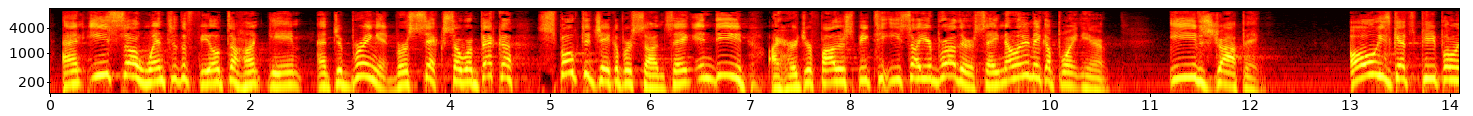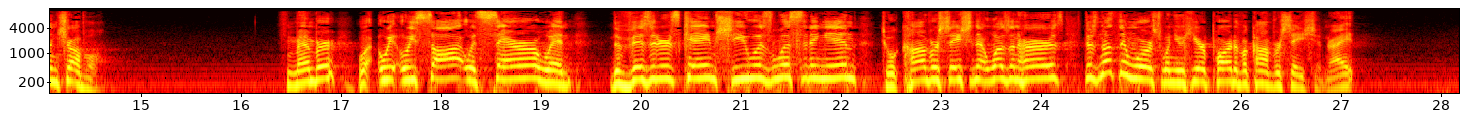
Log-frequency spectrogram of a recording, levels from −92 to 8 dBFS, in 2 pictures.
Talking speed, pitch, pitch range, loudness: 170 wpm, 210 Hz, 170-250 Hz, -14 LUFS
